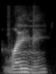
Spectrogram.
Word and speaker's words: Raeni: My daughter named one of my granddaughters, Rainy.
